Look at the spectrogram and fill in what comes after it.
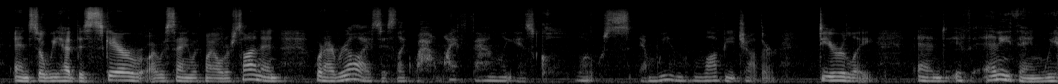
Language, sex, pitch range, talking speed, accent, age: English, female, 145-175 Hz, 195 wpm, American, 40-59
